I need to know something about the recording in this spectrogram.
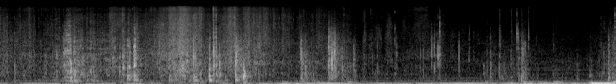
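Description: Gift-wrapping paper rustling and crinkling in irregular bursts as it is pulled away from a cardboard box, with small knocks from the box being handled; the crinkling thins out near the end.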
